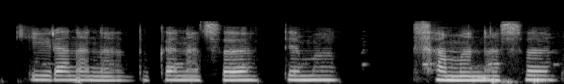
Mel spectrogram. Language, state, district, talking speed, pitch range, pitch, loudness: Bhili, Maharashtra, Dhule, 85 wpm, 195-205 Hz, 200 Hz, -19 LUFS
